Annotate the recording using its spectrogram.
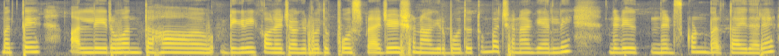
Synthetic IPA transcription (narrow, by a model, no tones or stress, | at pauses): mɐt̪ːeɐ̰lːiːɾuʋɐnt̪ɐɦɐɖiɡɾiːkaːleːd͡ʒaːɡiɾbo̞ːd̪upo̞ːsʈɡɾa̰ːd͡ʒueːʃɐnaːɡiɾboːd̪ut̪umbɐt͡ʃɛnːaːɡiɐlːinɐɽneɽisko̞ɳɖbɐɾt̪aːjid̪aːɾe̞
